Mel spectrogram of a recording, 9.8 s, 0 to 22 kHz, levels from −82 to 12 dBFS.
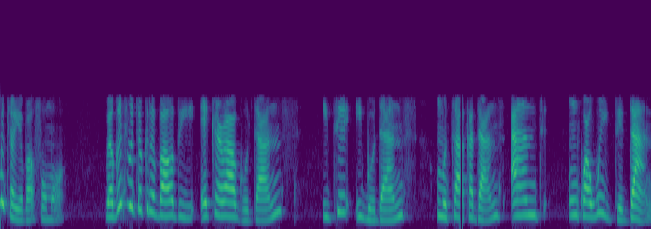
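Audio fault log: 6.90–6.94 s: packet loss filled with silence. A 40 ms hole cuts through the speech just before "dance and", which fits two lost 20 ms packets. The receiver played dead silence in their place, so the gap opens and closes with hard edges, all within a narrow telephone band.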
